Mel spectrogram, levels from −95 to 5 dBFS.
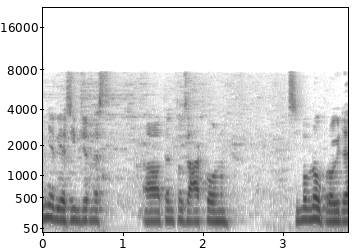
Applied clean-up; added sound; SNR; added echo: classical method log-MMSE.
